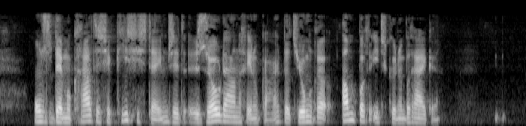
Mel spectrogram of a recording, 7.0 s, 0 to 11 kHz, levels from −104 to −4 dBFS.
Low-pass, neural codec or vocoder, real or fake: 7.2 kHz; none; real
